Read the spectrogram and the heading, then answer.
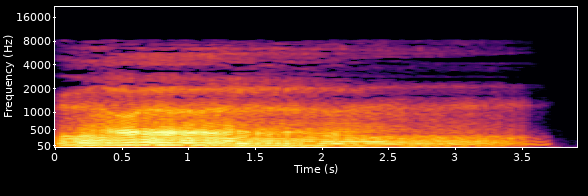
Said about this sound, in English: It sounded like growling. But I didn't think rats growled, so it couldn't be rats.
